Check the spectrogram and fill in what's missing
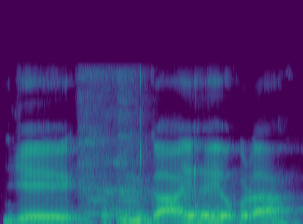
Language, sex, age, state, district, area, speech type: Maithili, male, 45-60, Bihar, Samastipur, urban, spontaneous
